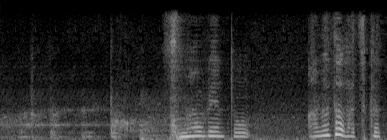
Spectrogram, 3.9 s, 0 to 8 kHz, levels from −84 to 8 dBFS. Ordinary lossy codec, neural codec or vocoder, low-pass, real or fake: none; codec, 16 kHz, 1.1 kbps, Voila-Tokenizer; 7.2 kHz; fake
